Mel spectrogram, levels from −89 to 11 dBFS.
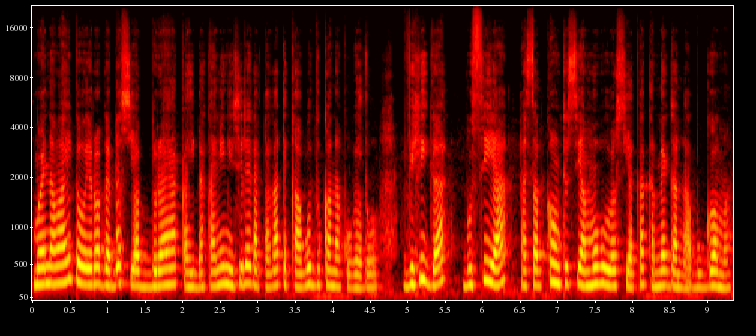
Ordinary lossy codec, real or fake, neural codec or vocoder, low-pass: none; fake; codec, 44.1 kHz, 3.4 kbps, Pupu-Codec; none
